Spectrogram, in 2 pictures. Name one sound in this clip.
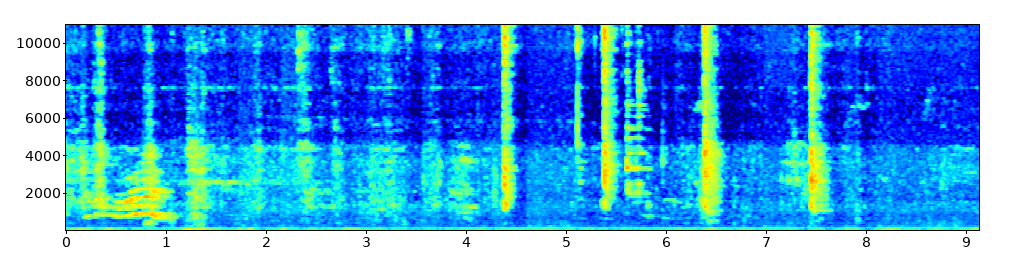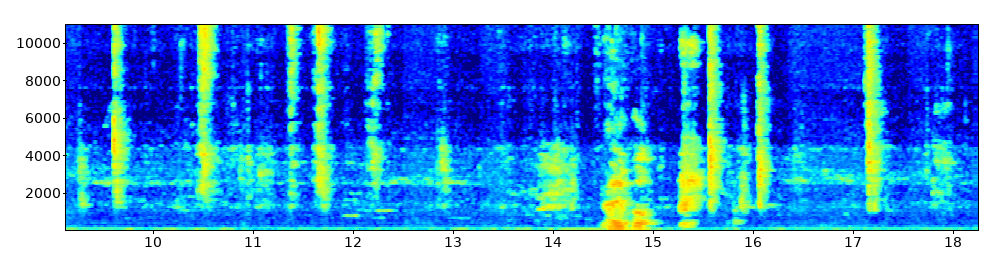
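Cutlery and hands clink on a plate.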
